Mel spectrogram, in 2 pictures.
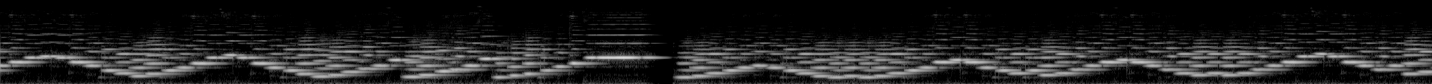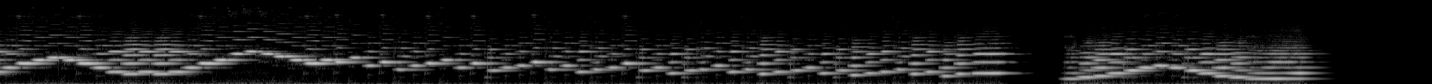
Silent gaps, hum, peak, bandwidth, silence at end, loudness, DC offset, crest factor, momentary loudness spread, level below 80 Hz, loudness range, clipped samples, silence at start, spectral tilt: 24.80-24.90 s; none; -6 dBFS; 15.5 kHz; 1.1 s; -23 LUFS; 0.1%; 16 dB; 8 LU; -60 dBFS; 10 LU; under 0.1%; 0 s; -3 dB/octave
